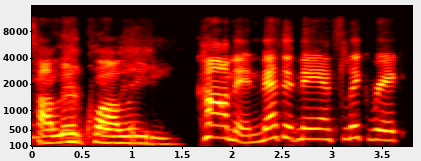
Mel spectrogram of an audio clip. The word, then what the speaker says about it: Talib Kweli: How you pronounce his name? Talib Kweli.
